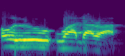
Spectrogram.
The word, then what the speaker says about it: Oluwadara: Oluwadara.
